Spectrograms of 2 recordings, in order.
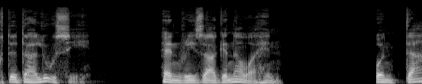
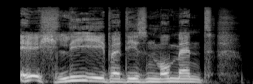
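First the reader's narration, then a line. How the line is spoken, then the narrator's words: Booming, blustering. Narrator (German): polterte Master Duncan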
